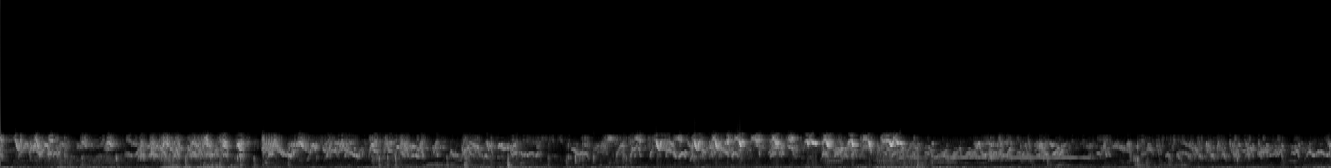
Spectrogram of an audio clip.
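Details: Evening grosbeaks feeding at a bird feeder where they had not appeared before: rapid, irregular chirps from many birds, roughly two or three per second, one drawn-out level whistle near ten seconds, and light tapping sounds.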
